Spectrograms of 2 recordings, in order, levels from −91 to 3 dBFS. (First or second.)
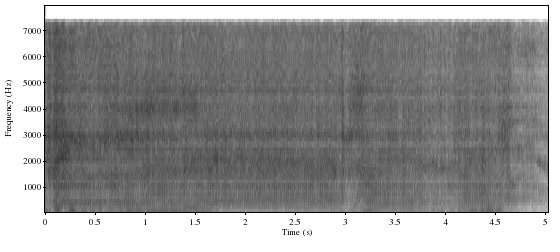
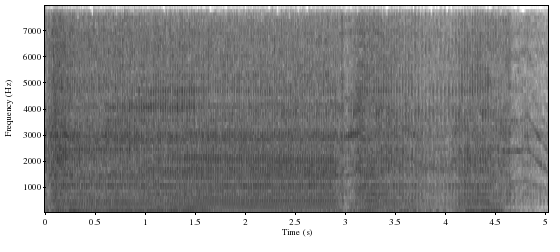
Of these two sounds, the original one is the second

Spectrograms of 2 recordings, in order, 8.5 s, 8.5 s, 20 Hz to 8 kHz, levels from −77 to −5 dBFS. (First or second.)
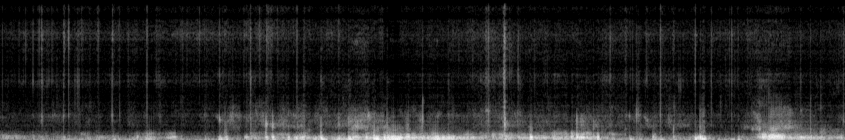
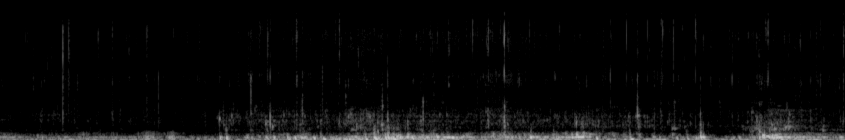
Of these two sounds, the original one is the second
